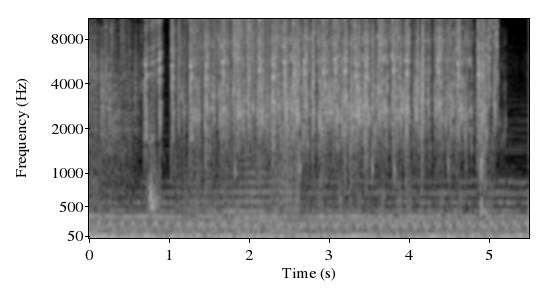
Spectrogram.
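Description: Small plastic bricks clatter and click rapidly as something is put together.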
